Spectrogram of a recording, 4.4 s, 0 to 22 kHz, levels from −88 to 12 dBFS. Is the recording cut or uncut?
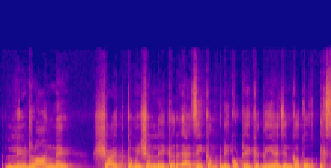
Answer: uncut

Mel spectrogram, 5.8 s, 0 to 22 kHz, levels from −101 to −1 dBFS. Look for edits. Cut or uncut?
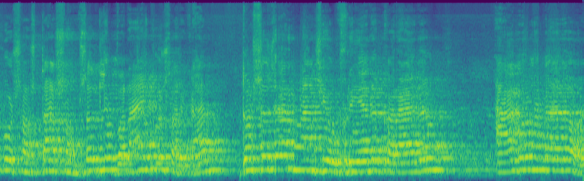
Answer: cut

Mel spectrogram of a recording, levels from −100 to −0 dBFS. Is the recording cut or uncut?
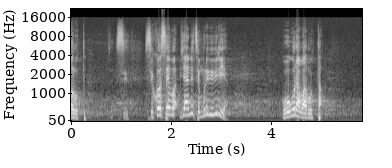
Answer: uncut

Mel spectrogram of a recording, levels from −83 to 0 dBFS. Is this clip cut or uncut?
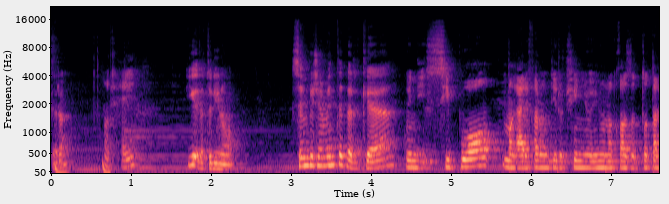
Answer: cut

